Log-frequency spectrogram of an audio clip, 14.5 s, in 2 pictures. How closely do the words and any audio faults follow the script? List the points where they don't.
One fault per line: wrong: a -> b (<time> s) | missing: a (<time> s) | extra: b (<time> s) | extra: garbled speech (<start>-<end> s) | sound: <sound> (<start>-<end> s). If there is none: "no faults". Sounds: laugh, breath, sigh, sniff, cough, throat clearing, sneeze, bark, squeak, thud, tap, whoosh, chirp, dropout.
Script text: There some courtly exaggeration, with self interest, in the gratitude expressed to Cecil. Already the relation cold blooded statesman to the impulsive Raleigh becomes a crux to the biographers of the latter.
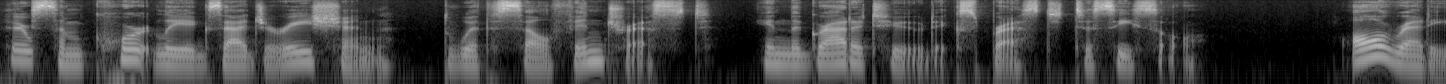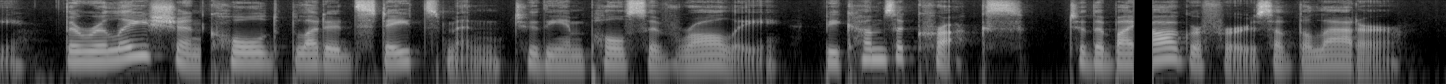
sound: dropout (12.9-13.0 s)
